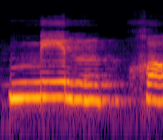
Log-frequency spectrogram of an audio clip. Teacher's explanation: fathah menghadapi waw mati berada di ujung ayat, maka sama namanya madlin, panjang dan lembut dibaca min khauf. Ya, nggak apa-apa bibirnya moncong ke depan, emang harusnya seperti itu, nggak bisa baca min khauf bibirnya ditahan, nggak bisa.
